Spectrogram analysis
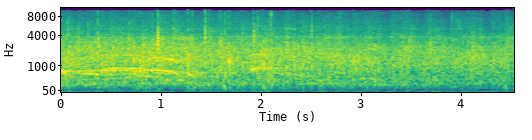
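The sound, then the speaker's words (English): An audience claps hands and shouts praise to God, a dense, steady wash of applause for several seconds, loud and continuous with scattered sharper claps and faint voices mixed in. “Clap those hands.”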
